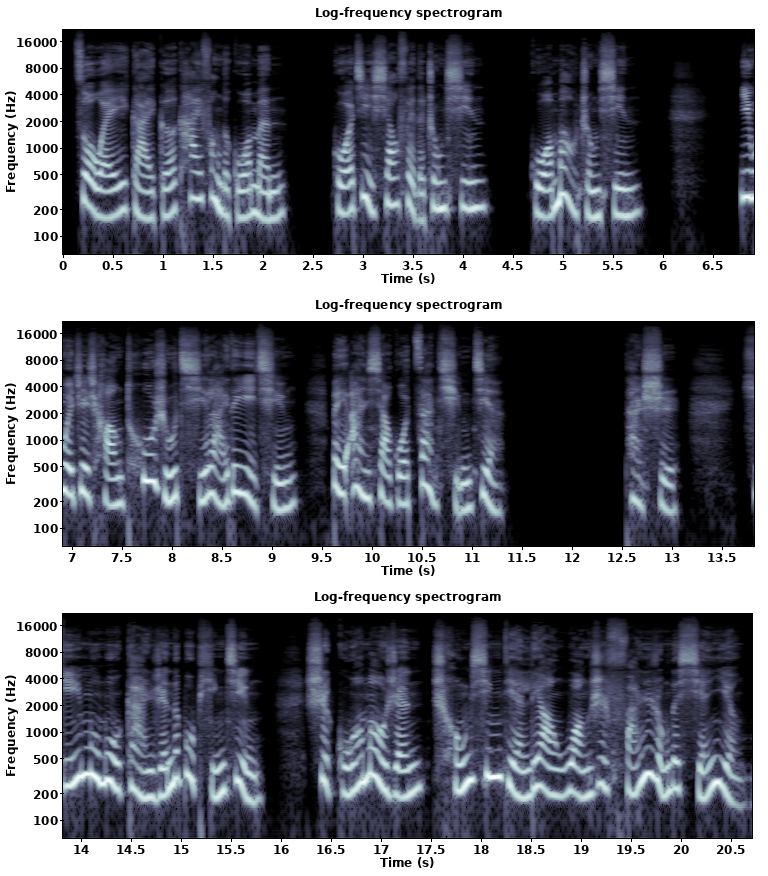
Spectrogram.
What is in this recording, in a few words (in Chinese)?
普企业宣传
